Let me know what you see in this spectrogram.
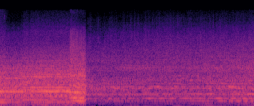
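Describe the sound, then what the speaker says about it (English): Virtual race cars in a Darlington stock-car video game drone past in a steady engine roar, a dense tonal wash that drops abruptly to a quieter continuous hum partway through, with faint commentary underneath. "And there's just a long line of cars here."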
